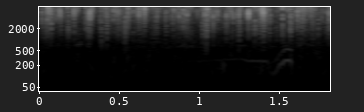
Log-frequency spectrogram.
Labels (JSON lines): {"label": "biophony, cascading saw", "recorder": "SoundTrap 600 or HydroMoth"}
